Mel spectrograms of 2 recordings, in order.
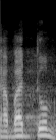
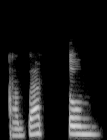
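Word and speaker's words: عبدتم: Kenapa ini abadatum? Nih lihat tuh, di sini ada tasdid nih di Al-Kafirun tuh. Jadi bacanya harusnya gimana? Abatum. Nah, dalnya hilang gitu.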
